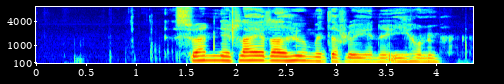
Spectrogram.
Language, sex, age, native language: Icelandic, other, 14, Icelandic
